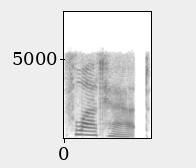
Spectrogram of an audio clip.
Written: flat-hat

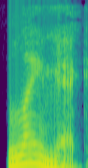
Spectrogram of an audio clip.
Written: lamech

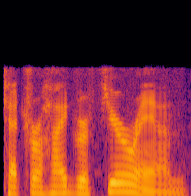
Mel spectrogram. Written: tetrahydrofuran

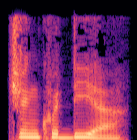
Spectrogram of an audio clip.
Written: cinquedea

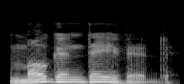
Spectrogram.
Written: Mogen David

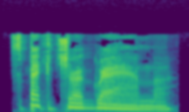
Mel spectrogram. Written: spectrogram

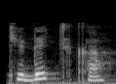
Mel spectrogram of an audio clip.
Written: kibitka

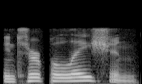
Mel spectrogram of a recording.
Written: interpolation

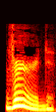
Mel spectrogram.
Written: verde

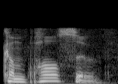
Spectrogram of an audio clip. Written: compulsive

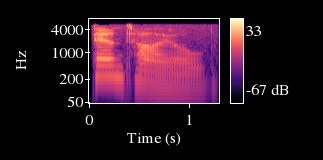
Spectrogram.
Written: pantiled

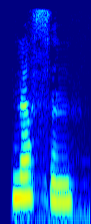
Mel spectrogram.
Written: Knussen

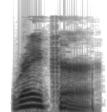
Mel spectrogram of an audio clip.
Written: raker

